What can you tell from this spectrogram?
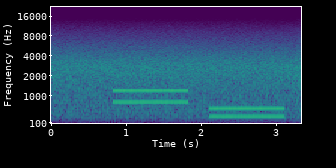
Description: Aircraft SELCAL, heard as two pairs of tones, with radio hiss and a squelch burst at the end. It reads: KQ-AG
